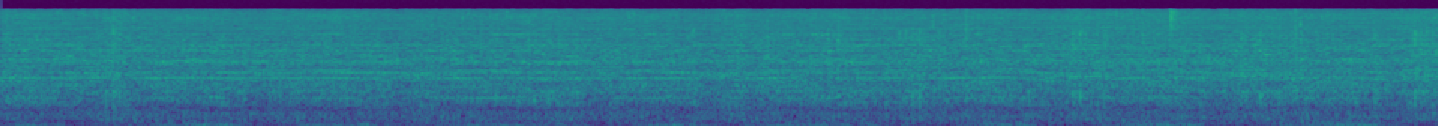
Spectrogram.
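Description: Black+Decker electric hand mixer running steadily, its beaters turning through thin chocolate cake batter in a glass bowl.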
